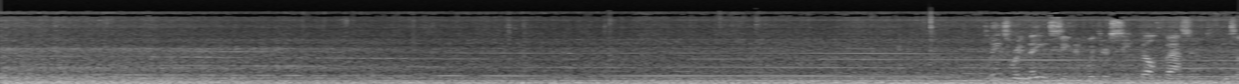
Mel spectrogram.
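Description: Jet engines roar steadily with a deep rumble.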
